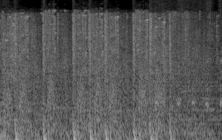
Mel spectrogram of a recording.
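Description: Rapid bursts of small-gun fire in Remnant From The Ashes, a quick irregular volley of sharp shots layered over dense, loud game noise with no talking.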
